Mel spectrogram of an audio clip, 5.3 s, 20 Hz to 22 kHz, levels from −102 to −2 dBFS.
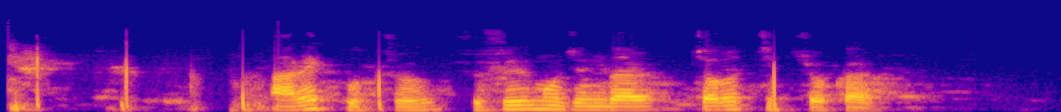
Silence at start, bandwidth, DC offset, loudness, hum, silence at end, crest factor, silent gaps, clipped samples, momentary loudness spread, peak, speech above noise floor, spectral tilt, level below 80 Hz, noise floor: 0.05 s; 4 kHz; under 0.1%; -17 LUFS; none; 0.75 s; 18 dB; none; under 0.1%; 13 LU; 0 dBFS; 54 dB; -11 dB/octave; -56 dBFS; -70 dBFS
